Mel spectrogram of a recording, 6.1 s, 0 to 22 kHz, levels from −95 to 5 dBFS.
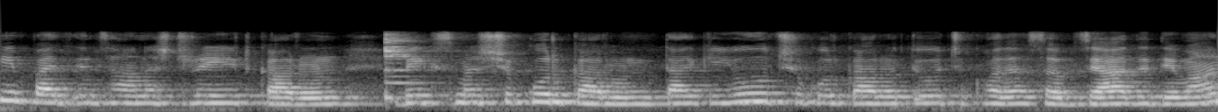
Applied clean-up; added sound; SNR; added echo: none; Cowbell; 12 dB; reverberation time 0.5 s.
